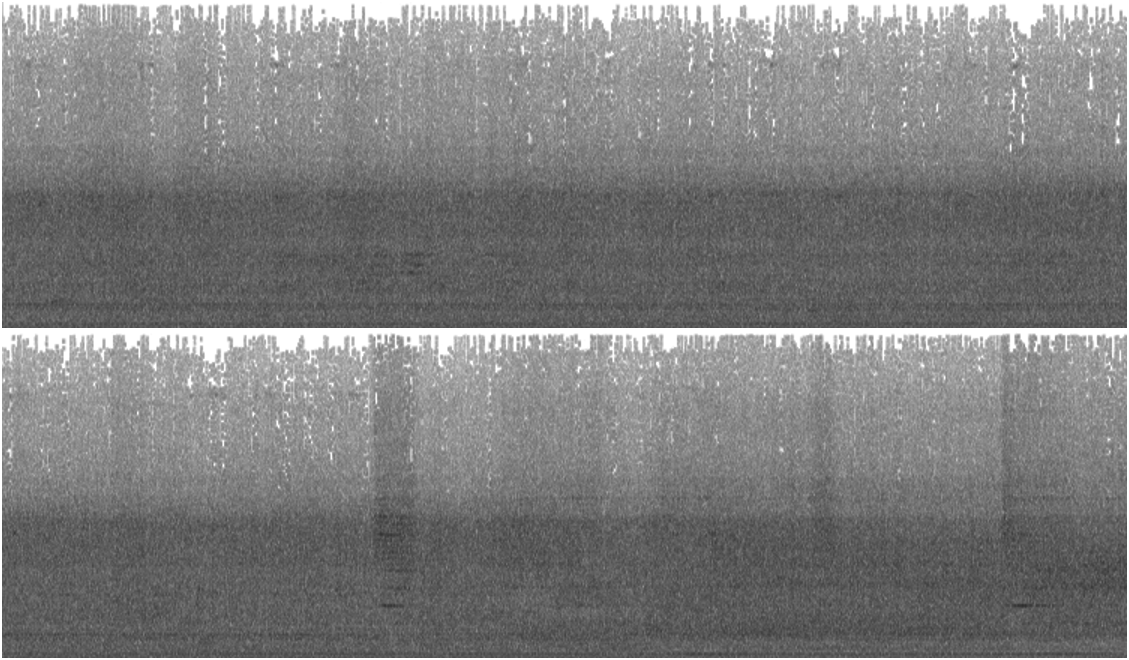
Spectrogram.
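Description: Sawmill machinery running: a steady, loud mechanical din with a constant low hum underneath.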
